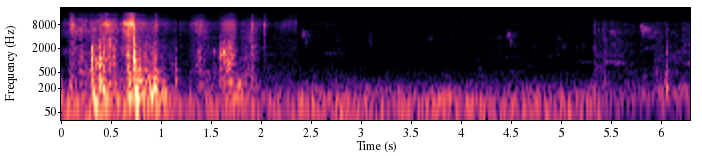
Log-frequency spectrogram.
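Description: Dark steamed huangjing (Solomon's seal rhizome) pieces rattling and rustling as they are tipped and shaken about on a cloth-lined wooden drying tray, a run of quick rustles over the first couple of seconds, then much fainter with only a few small ticks.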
